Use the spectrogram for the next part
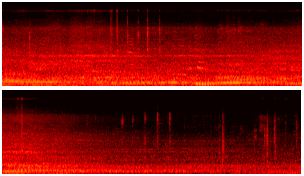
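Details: Street traffic rumbles and engines pass with faint voices nearby, fading quieter toward the end, with no animal calls heard.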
